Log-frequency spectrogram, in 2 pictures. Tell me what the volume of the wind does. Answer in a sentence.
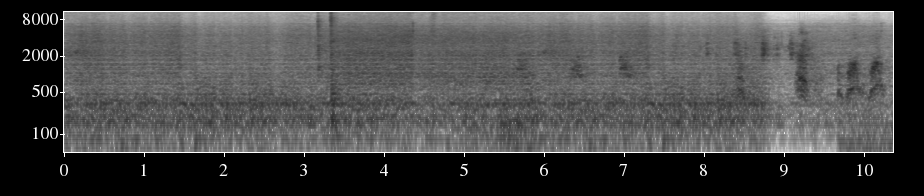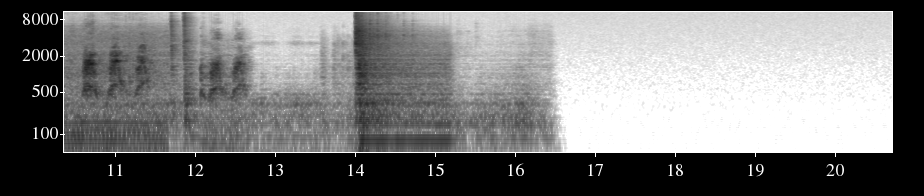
The loudness of the wind goes down.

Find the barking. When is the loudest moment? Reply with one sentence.
The loudest moment of the barking is at 11 seconds.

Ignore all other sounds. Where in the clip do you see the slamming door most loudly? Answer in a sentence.
The loudest moment of the slamming door is at 14 seconds.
